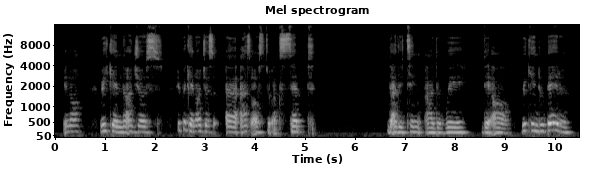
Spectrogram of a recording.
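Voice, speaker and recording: The voice is somewhat breathy, with a dark, mellow tone and fairly even intonation. It moves at a fairly slow pace with long, frequent pauses. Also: woman, fairly low pitch for a woman. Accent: African. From Africa. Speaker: vlogger. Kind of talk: reaction video monologue. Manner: halting.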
